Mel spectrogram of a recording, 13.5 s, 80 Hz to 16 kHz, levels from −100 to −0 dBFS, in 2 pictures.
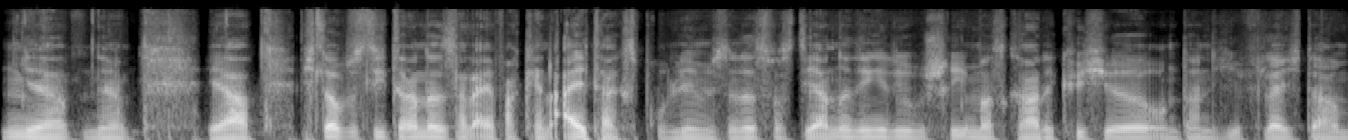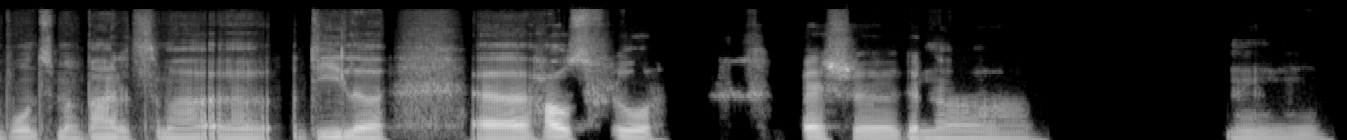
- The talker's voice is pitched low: Yes, very low, 80 Hz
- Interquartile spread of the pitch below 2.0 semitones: Yes, narrow, 1.3 semitones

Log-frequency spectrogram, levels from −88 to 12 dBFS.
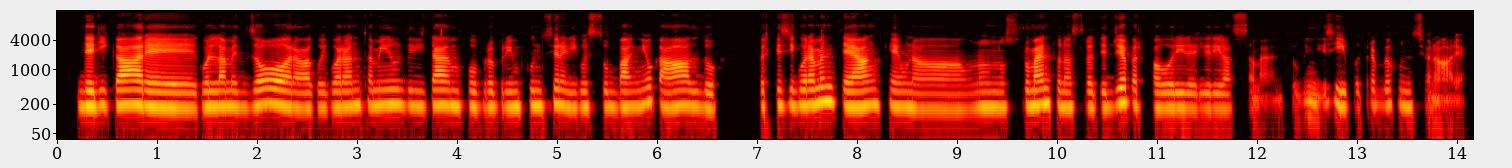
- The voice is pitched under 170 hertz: No, medium, 185 Hz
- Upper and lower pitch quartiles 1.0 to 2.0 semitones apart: Yes, narrow, 1.7 semitones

